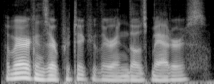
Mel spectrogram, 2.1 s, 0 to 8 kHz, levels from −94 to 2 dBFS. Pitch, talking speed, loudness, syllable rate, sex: 105 Hz, 170 wpm, -19 LUFS, 7.5 syllables/s, male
